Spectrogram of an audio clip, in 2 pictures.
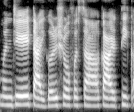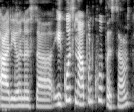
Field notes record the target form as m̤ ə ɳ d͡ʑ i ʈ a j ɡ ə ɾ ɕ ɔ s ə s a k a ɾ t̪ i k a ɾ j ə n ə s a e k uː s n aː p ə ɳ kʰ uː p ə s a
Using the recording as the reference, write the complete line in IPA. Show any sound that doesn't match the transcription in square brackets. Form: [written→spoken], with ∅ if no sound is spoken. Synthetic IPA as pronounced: m̤ ə ɳ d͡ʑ [i→e] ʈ a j ɡ ə ɾ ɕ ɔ [s→f] ə s a k a ɾ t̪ i k a ɾ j ə n ə s a e k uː [s→t͡s] n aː p ə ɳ kʰ uː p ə s a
